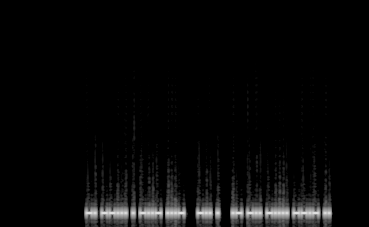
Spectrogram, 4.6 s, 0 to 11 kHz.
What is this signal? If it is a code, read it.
Morse code, heard as a keyed tone, about 51 wpm, 700 Hz. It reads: N7EXV DE AD6QI
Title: USA Callsign DE Callsign - 5 Characters - 50wpm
